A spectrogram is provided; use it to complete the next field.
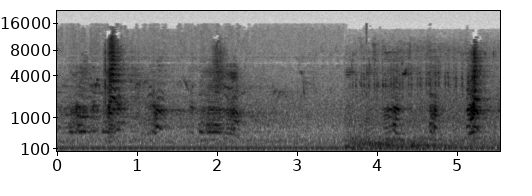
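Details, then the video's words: Angry, territorial Canada geese fighting and chasing; separate loud honks spaced about half a second to a second apart, a rougher rumbling noise entering midway, a final sharp honk. "Geese fighting & honking loud sounds"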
